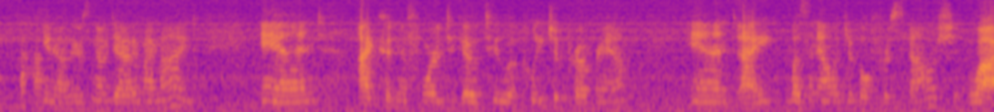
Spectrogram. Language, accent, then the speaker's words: English; Bradford, Pennsylvania, United States; also born or lived in Valley Stream, New York; I was born in Valley Stream, New York, and my parents moved there when I was a year old to northwestern Pennsylvania, Bradford, Pennsylvania.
